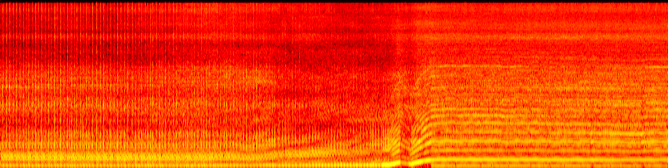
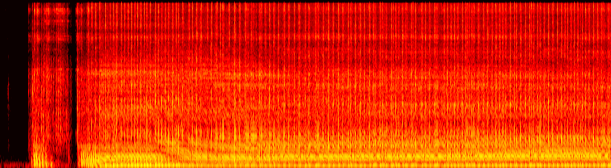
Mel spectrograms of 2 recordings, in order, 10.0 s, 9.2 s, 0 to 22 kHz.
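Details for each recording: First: Husqvarna 562XP AutoTune chainsaw restarted warm, choke off, at high idle, with the air filter severely restricted by duct tape to test AutoTune compensation: pitch holds, then sags and lurches around six seconds before settling lower. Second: Husqvarna 562XP AutoTune chainsaw with a clean air filter, started from choke then choke off, running normally: high buzzing revs bouncing off the rev limiter with slight rpm fluctuation after a rip cut let AutoTune adjust.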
